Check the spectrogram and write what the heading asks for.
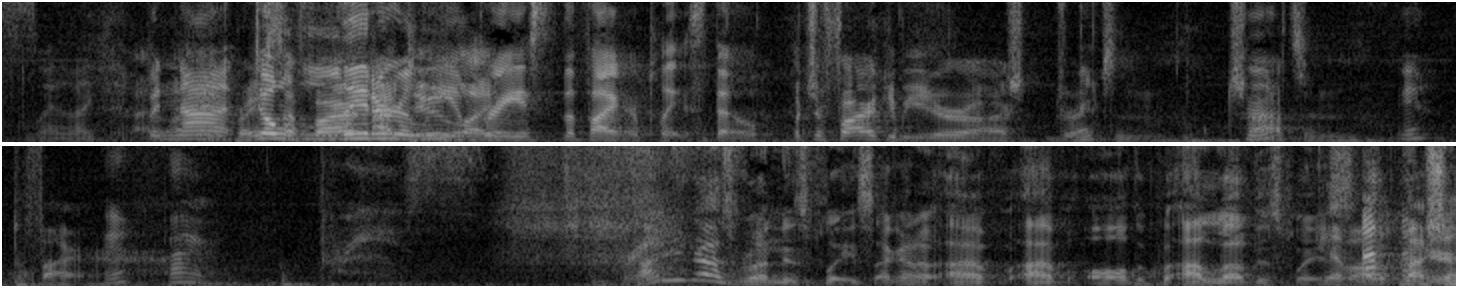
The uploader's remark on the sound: Live From The Blaguard, WASHINGTON, DC.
